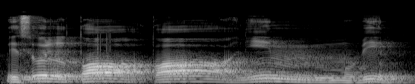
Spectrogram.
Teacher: ബിസുൽത്താൻ ഇസ്തിഅലാന്റെ അക്ഷരമാണ്. തടിപ്പിച്ച് ഉച്ചരിക്കണം. അതിൻ്റെ ദീർഘാക്ഷരമായ അലിഫിനും തഫ്ഖീമാണ്.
